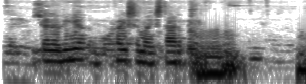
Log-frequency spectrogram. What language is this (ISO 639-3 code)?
glg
